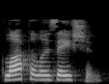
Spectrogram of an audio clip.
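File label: "glocalization", English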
